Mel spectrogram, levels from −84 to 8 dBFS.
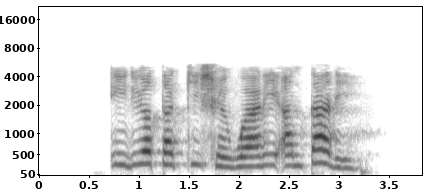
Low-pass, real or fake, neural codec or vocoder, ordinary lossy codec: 5.4 kHz; fake; codec, 24 kHz, 6 kbps, HILCodec; MP3, 32 kbps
